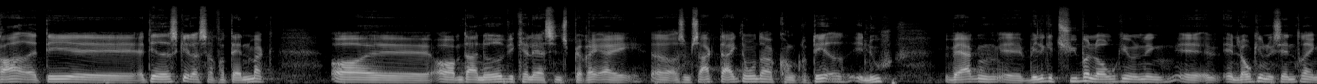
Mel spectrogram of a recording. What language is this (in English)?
Danish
